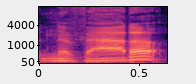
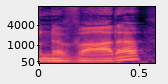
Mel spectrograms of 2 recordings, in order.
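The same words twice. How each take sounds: First: Nevada with a short flat A, Ne-VAD-a; alternative pronunciation. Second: Nevada with a long open A, Ne-VAH-da; alternative pronunciation. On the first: Host citing a TV debate, Nevada pronounced Ne-VAD-a. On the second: Host citing a TV debate, Nevada pronounced Ne-VAH-da. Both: Shown as a demonstration. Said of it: "debate about whether you pronounce Nevada".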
